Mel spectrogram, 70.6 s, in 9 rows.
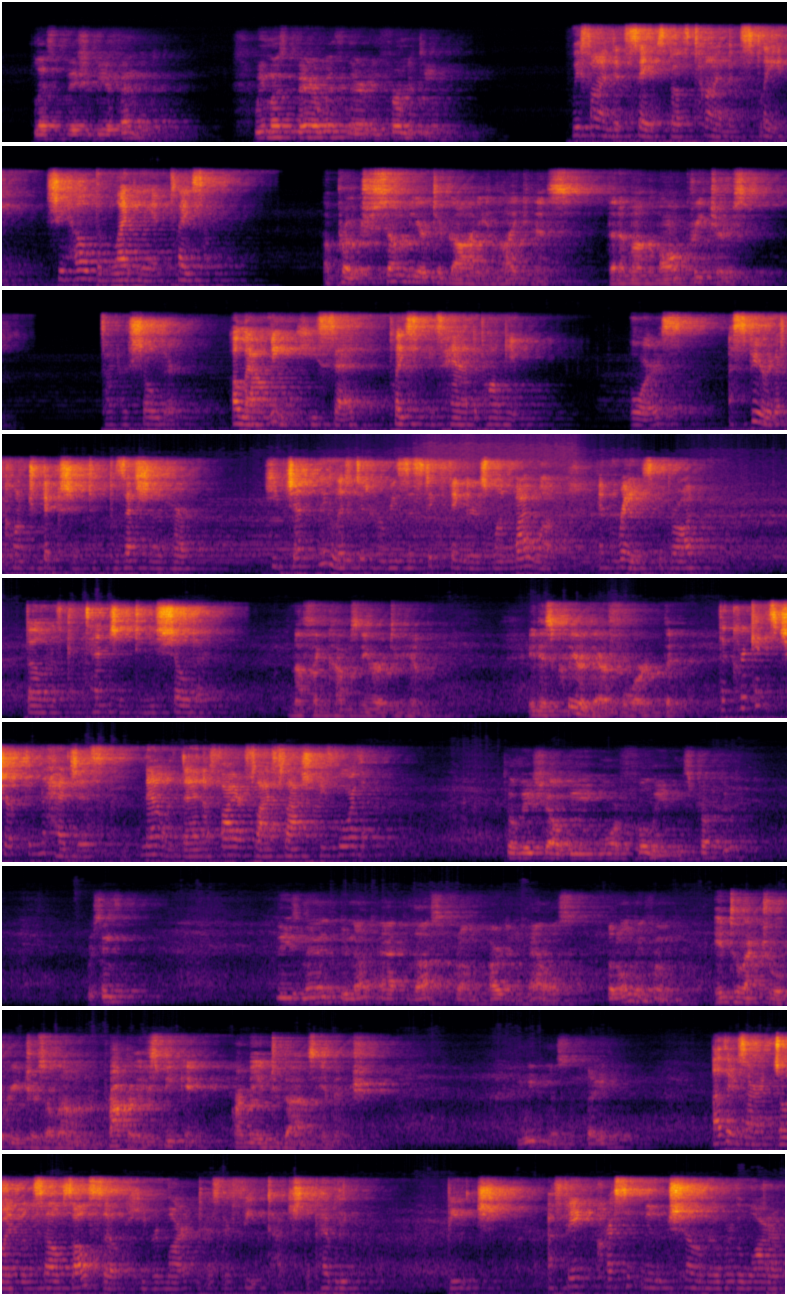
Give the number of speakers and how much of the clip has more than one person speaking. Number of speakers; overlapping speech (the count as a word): three, no overlap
